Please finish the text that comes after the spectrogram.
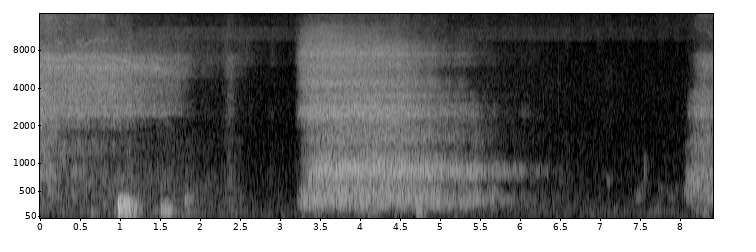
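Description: Slow, audible breaths in and out during a gentle pregnancy yoga flow, with long airy exhales that swell and fade, close and fairly quiet, separated by stretches of near silence.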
